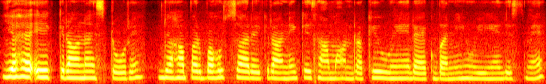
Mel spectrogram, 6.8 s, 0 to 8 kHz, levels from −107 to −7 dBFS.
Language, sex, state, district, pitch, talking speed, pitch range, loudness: Hindi, female, Bihar, Darbhanga, 225 Hz, 175 wpm, 210-240 Hz, -21 LUFS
